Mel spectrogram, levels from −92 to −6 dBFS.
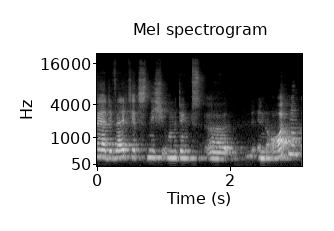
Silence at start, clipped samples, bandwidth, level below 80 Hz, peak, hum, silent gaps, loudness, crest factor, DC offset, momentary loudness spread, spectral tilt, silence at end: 0 s; under 0.1%; 18 kHz; -88 dBFS; -14 dBFS; none; none; -32 LUFS; 18 dB; under 0.1%; 10 LU; -5 dB/octave; 0 s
